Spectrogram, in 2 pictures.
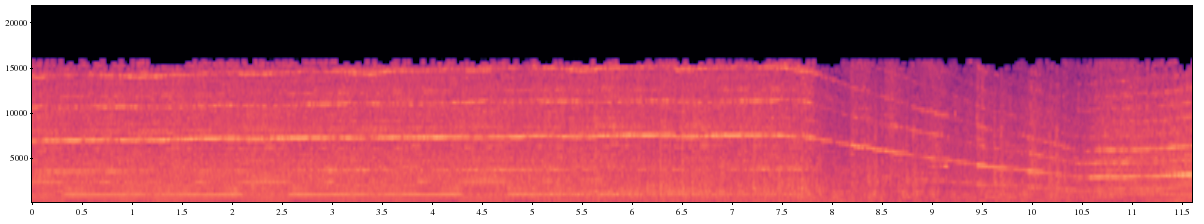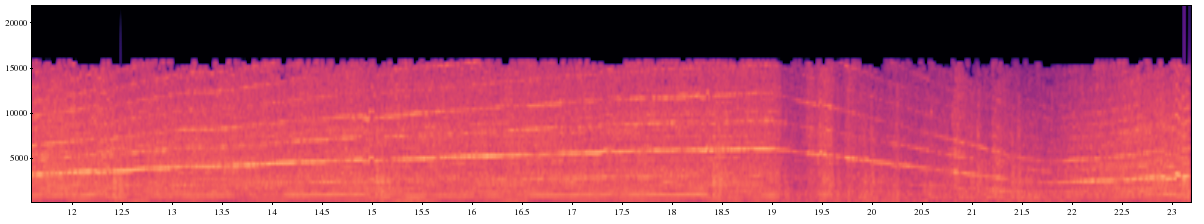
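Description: A racing car engine roars loudly, its pitch rising through the gears and dropping as it slows for corners.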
